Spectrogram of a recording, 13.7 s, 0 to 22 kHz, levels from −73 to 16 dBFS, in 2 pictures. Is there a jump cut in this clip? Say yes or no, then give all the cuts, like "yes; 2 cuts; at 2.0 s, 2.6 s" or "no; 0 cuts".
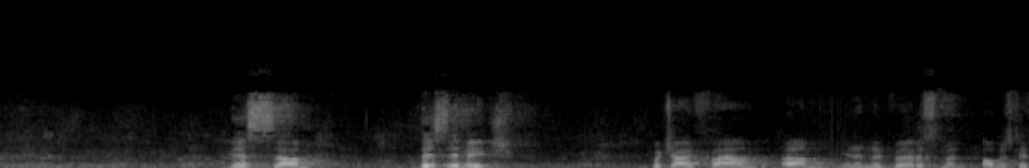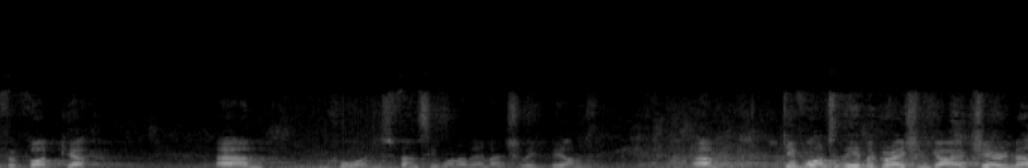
yes; 1 cut; at 11.6 s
